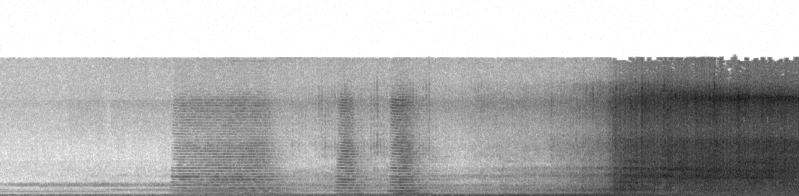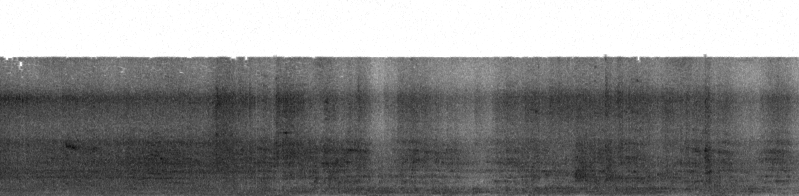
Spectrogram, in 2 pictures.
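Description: An approaching train sounds its horn in a few short blasts about two seconds in. It then passes at speed, with a loud, steady rush of wheels on the rails that eases off near the end.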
